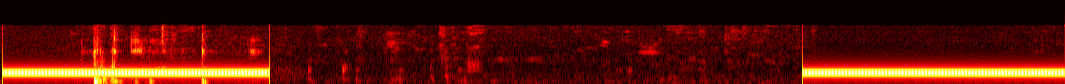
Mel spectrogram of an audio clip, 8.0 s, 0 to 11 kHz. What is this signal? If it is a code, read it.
Ringback tone (North America), 440 + 480 Hz.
